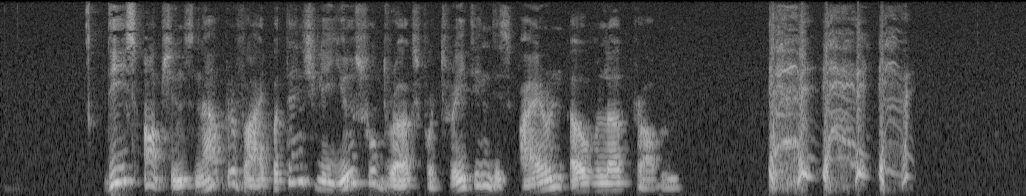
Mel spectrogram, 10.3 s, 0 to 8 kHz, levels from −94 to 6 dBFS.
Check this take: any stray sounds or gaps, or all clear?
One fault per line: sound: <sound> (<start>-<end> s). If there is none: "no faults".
sound: cough (7.7-9.2 s)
